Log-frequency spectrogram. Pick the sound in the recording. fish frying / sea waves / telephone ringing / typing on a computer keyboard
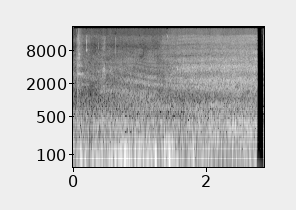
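sea waves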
